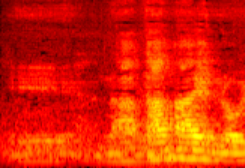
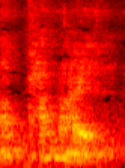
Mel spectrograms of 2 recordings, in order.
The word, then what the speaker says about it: 나타나엘: 나다나엘도 다가 아니고 사실은 발음은 헬라 발음으로 보면 타가 맞습니다. 나타나엘.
